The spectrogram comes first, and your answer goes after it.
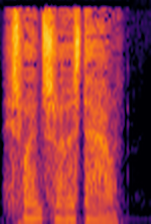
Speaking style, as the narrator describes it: She smiled, a red evil crescent, and whispered

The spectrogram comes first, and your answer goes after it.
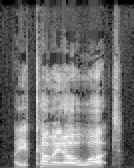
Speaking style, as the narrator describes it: hollered

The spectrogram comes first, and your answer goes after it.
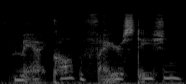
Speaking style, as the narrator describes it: I asked in a low voice

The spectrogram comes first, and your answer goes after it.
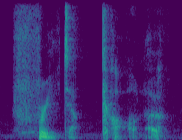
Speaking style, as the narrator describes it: muttered to himself

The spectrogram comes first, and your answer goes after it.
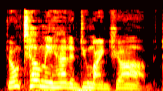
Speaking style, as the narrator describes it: Dogface snaps

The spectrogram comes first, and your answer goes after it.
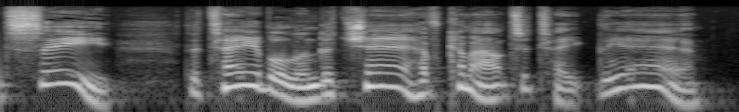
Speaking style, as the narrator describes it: everybody cried

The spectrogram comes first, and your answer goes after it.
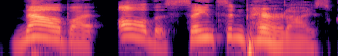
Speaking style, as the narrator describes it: cried the sheriff

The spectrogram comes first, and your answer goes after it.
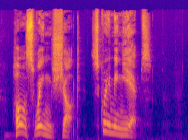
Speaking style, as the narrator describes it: he bellowed

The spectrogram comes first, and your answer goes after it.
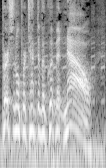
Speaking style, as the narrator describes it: Zimmerman shouted over the alarms

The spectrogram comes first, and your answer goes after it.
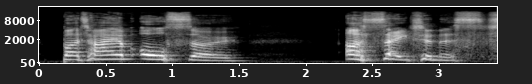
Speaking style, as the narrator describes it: Hagrid paused angrily

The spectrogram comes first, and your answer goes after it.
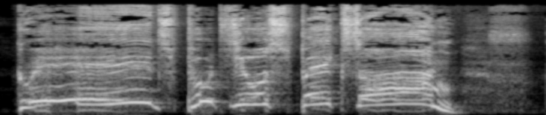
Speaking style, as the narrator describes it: Melody screams again

